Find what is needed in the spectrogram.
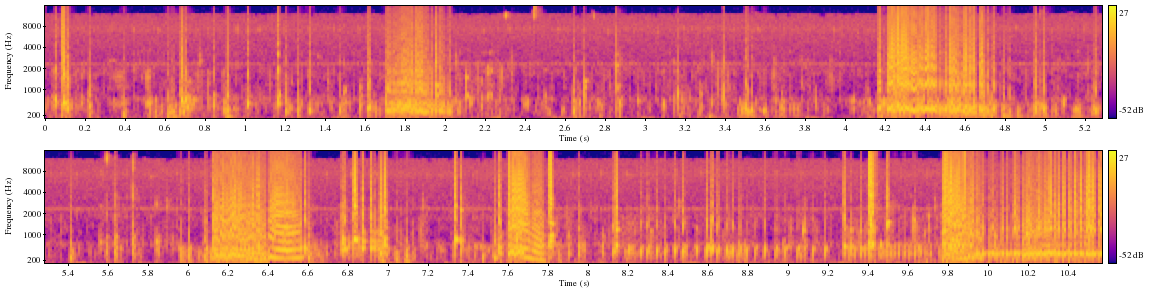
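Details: Loud, prolonged gurgling and rumbling with squeaky rising tones from a visibly uncomfortable person's belly, recorded by pressing a phone to it after a breakfast of toast, eggs and milk; his stomach had been a little upset the other night. Very active bowel sounds.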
